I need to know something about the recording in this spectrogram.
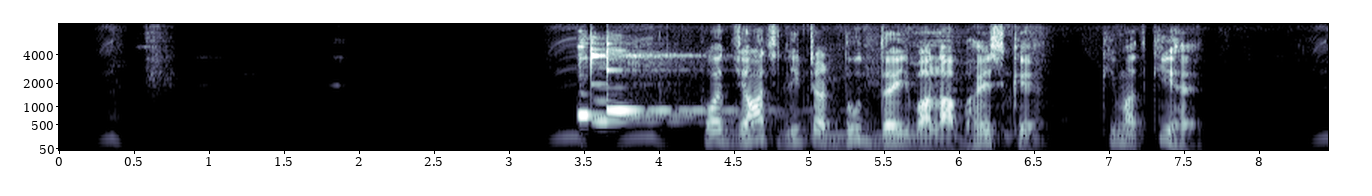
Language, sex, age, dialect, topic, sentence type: Maithili, male, 51-55, Bajjika, agriculture, question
